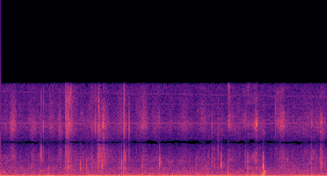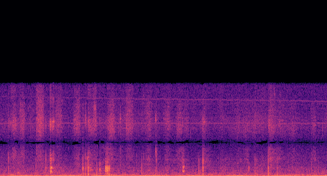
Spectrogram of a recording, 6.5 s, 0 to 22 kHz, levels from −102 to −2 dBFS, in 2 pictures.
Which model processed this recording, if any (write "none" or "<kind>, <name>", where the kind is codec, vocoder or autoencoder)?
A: none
